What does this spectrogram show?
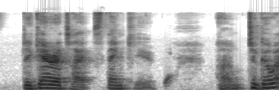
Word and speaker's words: daguerreotype: I want to call it Daguerreotype? daguerreotypes.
